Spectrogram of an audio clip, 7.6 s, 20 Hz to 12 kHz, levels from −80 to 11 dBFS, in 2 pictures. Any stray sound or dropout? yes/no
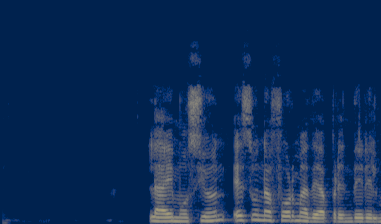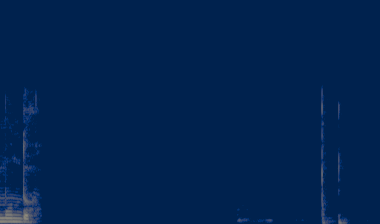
no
